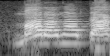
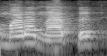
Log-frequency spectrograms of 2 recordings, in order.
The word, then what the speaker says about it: Maranatha: de Jesus o aramaico Eu Clamo Maranatha como dizemos nós católicos ou Maranata como dizem nossos irmãos separados os evangélicos ou protestantes não importa pronúncia somos todos cristãos irmãos e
